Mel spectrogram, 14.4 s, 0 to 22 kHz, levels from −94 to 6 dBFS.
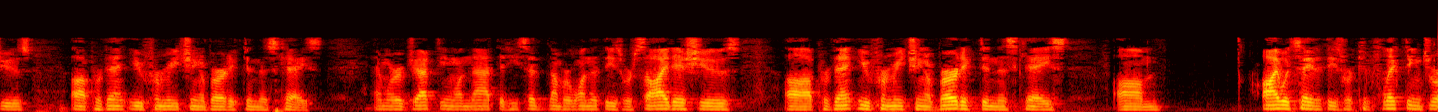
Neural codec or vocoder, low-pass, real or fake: none; 5.4 kHz; real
